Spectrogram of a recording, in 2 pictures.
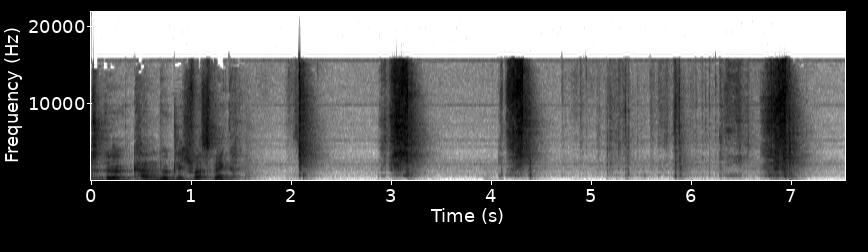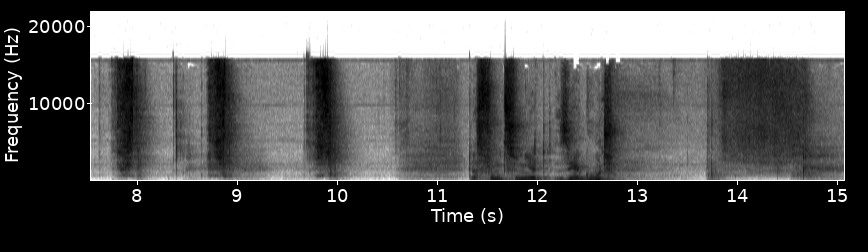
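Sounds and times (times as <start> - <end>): knife slicing paper: 5.8 - 7.1, 7.7 - 9.0, 9.7 - 10.1.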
